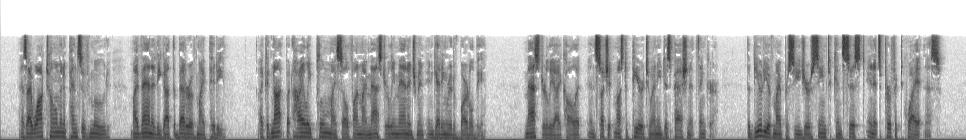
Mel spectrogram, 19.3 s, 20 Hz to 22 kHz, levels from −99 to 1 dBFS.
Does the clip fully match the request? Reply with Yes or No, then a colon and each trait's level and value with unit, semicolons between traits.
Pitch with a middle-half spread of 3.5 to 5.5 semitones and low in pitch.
No: average, 3.0 semitones; low, 100 Hz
